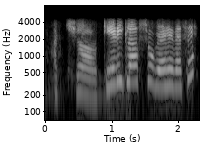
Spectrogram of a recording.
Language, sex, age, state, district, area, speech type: Punjabi, female, 18-30, Punjab, Muktsar, rural, conversation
